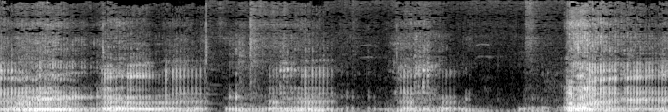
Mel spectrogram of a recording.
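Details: Zoo lions in Shiraz, Iran, fight with deep, rough roars and snarls in heavy overlapping bursts of aggression.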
